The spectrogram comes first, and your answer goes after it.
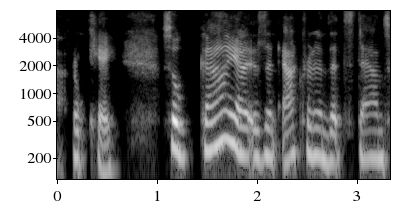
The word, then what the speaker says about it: Gaia: It's G. Gaia, just like the Earth, Gaia. Gaia. Okay. So, talk to us about the Gaia method because you go into great detail about that. Okay. So, Gaia is an acronym that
